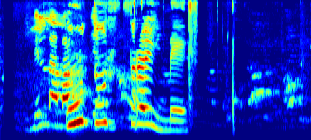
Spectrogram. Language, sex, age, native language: Icelandic, male, 10, Icelandic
